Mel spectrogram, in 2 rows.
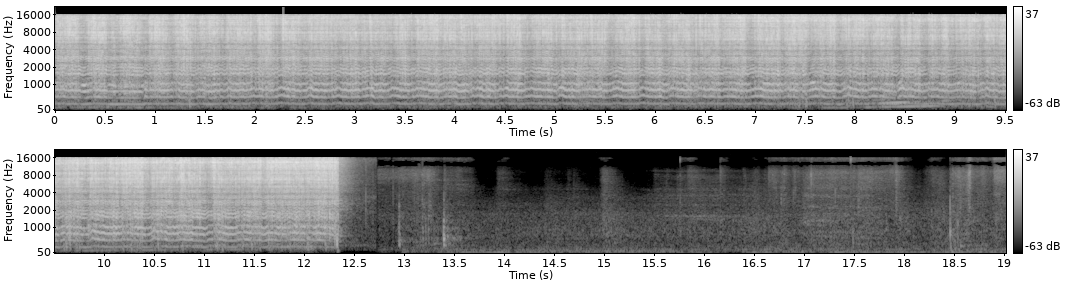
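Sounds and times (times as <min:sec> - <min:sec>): welding arc buzzing hiss: 0:00.0 - 0:12.6.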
